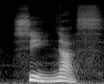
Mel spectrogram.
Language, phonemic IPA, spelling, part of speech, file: Swedish, /ˈsyːˌnas/, synas, verb, Sv-synas.ogg
- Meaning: 1. to be visible 2. have as appearance; to appear, to seem 3. to meet each other (by happenstance) 4. passive infinitive of syna 5. present passive of syna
